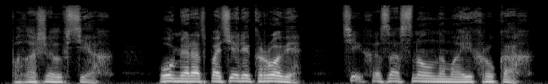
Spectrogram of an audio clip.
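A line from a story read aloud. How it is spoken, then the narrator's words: Barely audible, choked up. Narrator (Russian): Проталкивая ком в горле, еле слышно отвечаю я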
